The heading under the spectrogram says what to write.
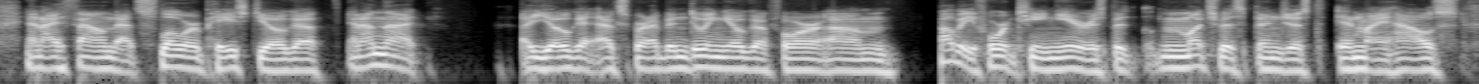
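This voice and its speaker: A man with a fairly low pitch and very even loudness, over a quiet background. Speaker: podcast host. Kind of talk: podcast interview. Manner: fast; animated.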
